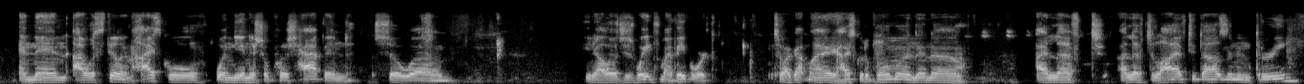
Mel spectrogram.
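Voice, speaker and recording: Speaking with a Texan accent, a man with a fairly low pitch keeps a moderate pace, fairly even intonation and very even loudness against noticeable background noise. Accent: Texan American English. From Texas. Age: 30s. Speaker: war veteran. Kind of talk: casual chat. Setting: at home.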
